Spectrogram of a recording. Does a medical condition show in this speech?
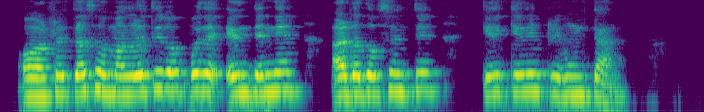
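Yes: cerebral palsy; speech not very good.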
